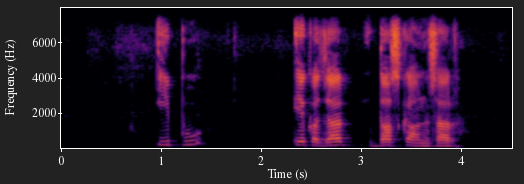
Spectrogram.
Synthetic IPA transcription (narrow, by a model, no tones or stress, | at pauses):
ipu | ekɦʌd͡zard̪ʌskaʌnusar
